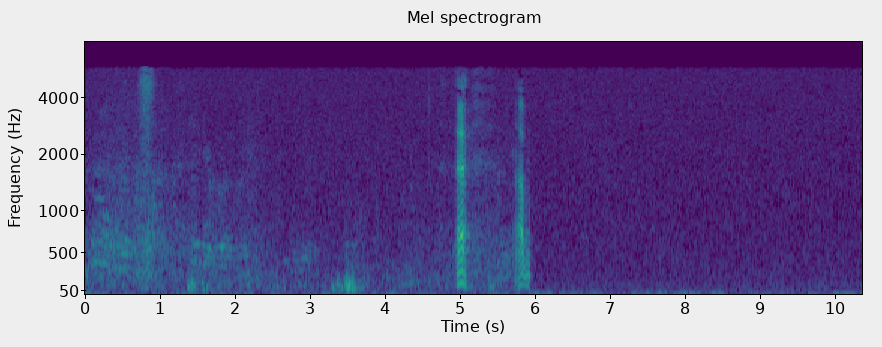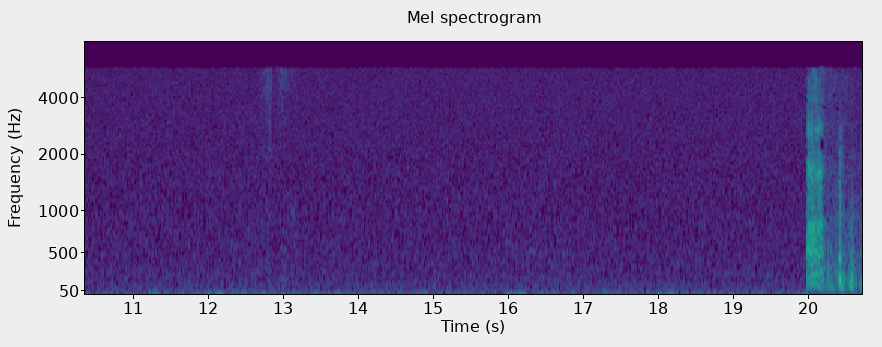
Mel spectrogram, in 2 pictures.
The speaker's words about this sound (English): All right, I got to blow my nose. Hang on.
